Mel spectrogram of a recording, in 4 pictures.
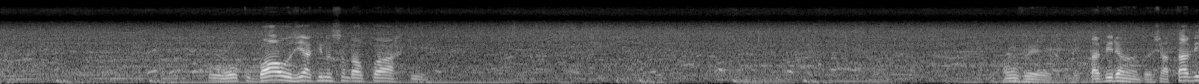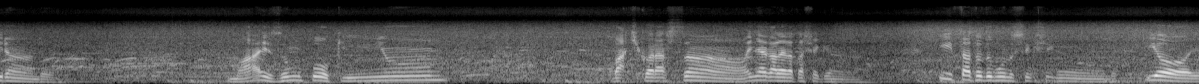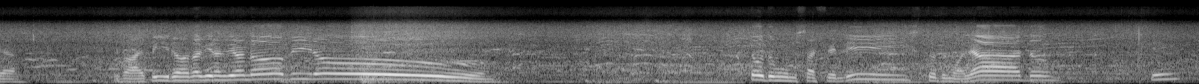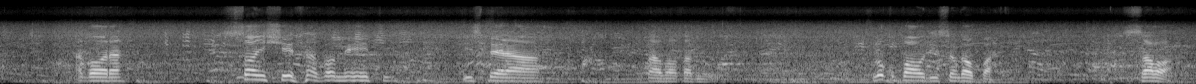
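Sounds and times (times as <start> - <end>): water splashing from fountains: 0.0 - 47.9
faint voices: 11.5 - 14.3, 19.9 - 47.9
water crashing onto splash pad: 25.9 - 31.4.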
